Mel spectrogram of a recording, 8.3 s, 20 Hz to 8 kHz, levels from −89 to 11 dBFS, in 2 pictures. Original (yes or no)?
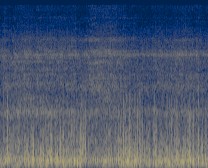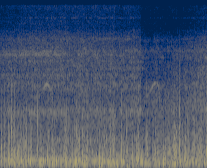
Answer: yes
